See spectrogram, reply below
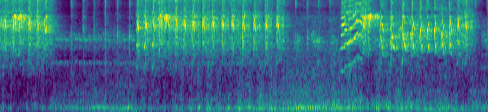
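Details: Lovebird singing a long ngekek with cililin-style filling, used to train competition birds: dense, high, rapid chattering trill in pulses of about three per second, broken by short pauses and a few rising sweeps.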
